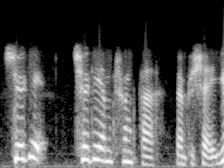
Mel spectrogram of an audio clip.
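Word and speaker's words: Chögyam Trungpa Rinpoche: She has been a student of, she's going to probably correct me, but I'm pronouncing this as Chogyam Trungpa Rinpoche since the age of 25. Did I get that right, or how do we pronounce that? – Chogyam Trungpa Rinpoche. You were close.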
